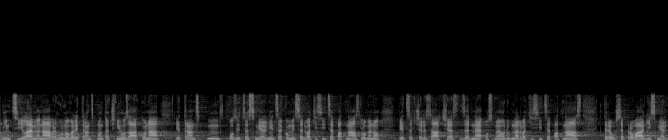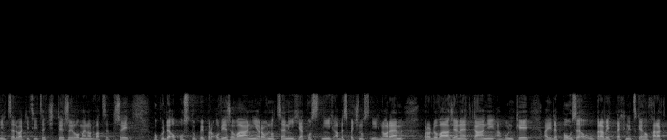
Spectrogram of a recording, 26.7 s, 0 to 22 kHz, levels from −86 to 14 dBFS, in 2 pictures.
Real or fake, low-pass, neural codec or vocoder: real; 7.2 kHz; none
